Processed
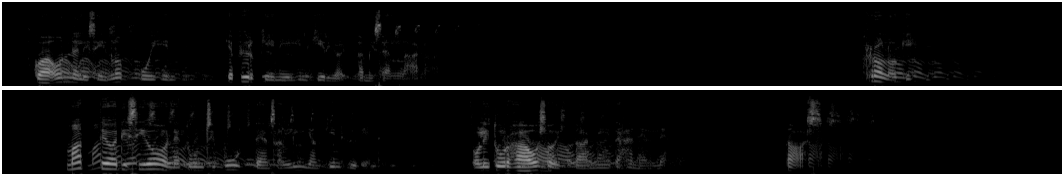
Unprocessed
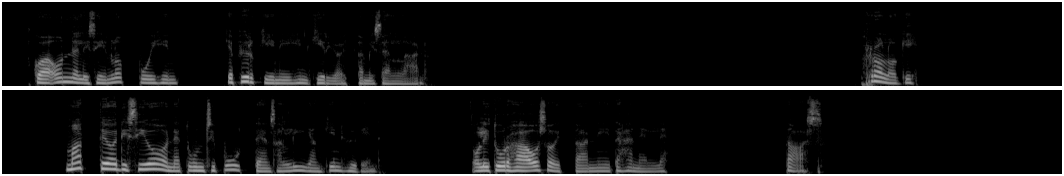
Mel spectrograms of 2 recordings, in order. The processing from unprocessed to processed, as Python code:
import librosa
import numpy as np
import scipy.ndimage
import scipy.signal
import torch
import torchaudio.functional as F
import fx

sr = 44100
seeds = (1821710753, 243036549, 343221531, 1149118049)

y = scipy.signal.sosfilt(scipy.signal.bessel(6, 660.0, 'highpass', norm='mag', fs=sr, output='sos'), x)
y = fx.cheby_harmonics(y, sr, harmonics=(2,), levels_db=(-22,), full_scale_db=-17.0)
y = fx.echo_warbled(y, sr, ms=199, feedback_pct=55, rate_hz=2.8, cents=171, wet_db=-15.0)
y = y * librosa.db_to_amplitude(-3.0)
